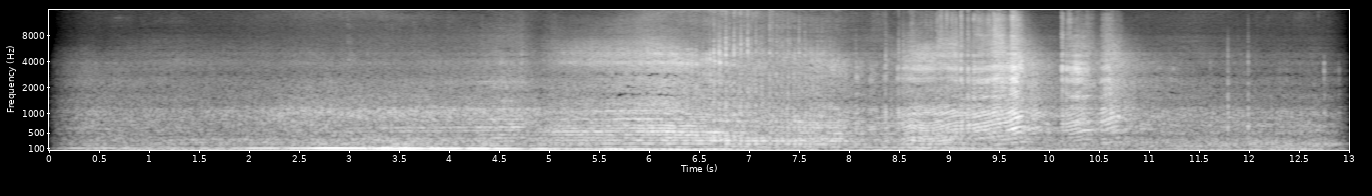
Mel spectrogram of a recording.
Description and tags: This was about the only interesting sound to come out of a 30 min
recording of my walk into the city centre up Oxford Road in Manchester,
UK. Made using the internal stereo microphone on an Edirol R1.
city, manchester, motorbike, oxford-road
